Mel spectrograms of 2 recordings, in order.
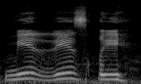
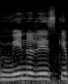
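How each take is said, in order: First: The n merges into a doubled r sound. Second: The n sound is pronounced before the r. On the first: The speaker calls it right. "सही है" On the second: The speaker calls it wrong. "गलत हो जाएगा"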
